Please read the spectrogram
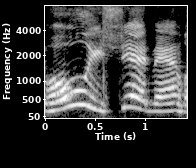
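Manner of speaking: drawn-out stunned outburst; shocked exclamation. Retold or imitated. Recalling the twist, stunned at the reveal. Reviewer's own shocked reaction.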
